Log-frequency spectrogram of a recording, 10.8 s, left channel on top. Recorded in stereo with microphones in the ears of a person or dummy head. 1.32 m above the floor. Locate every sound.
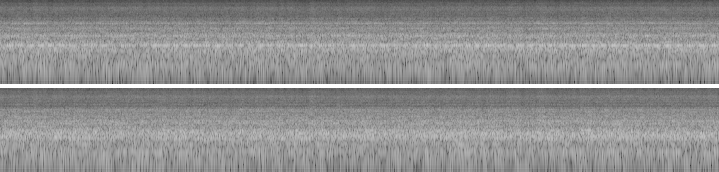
0.0 s a fan: 30° right (ahead or behind), 0.8 m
